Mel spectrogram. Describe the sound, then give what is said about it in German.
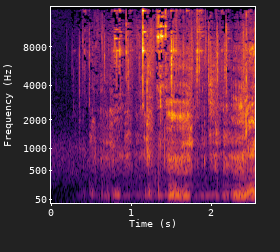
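A war dog snarls and growls aggressively, with harsh throaty bursts that grow louder and more intense over a few seconds. “Doch beide haben nicht mit der Aggressivität des Kriegshundes gerechnet”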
